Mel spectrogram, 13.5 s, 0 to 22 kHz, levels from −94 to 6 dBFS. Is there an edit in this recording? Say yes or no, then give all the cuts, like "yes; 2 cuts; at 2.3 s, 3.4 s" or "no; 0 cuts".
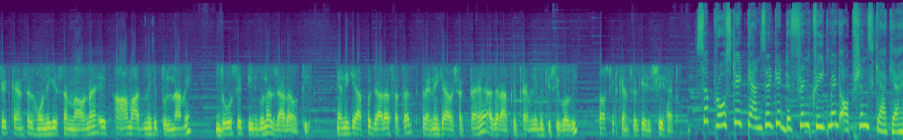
yes; 1 cut; at 10.3 s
